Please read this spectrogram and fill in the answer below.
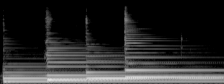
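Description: Nylon-string classical guitar (Eagle MN860, capo at the second fret) fingerpicking a B minor chord shape as an ascending arpeggio from the fifth string to the second: four notes plucked one after another, each left to ring on.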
